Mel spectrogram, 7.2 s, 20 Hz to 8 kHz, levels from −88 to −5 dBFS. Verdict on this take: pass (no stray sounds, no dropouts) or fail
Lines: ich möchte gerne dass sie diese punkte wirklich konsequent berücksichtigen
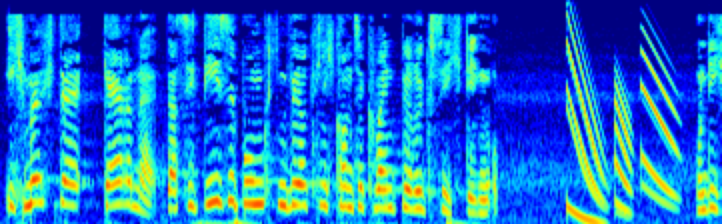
fail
